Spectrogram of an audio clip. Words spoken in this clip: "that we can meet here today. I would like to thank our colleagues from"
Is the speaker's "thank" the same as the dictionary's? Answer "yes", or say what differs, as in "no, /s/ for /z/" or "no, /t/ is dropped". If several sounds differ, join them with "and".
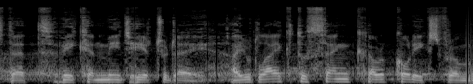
yes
